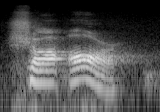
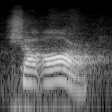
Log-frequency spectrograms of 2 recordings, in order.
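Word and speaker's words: שער: Next we have Sha'ar. You have that guttural there, holding that short vowel. Sha'ar.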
